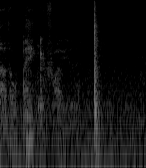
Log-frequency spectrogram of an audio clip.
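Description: Near silence: a man's faint, trailing speech in the first second, one sharp click about one and a half seconds in, then quiet room tone.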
